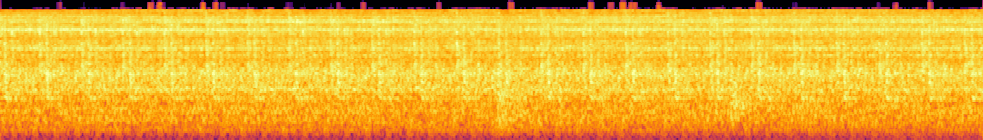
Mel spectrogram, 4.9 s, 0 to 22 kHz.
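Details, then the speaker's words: 1948 Chevy stovebolt inline six, first run since 1989: steady even idle, light regular valvetrain tick over a smooth note; vacuum and oil pressure slightly low, owner suspects carburetor or intake bolts; normal idle. "man she's just purring away yeah [Applause] looks a little low but we do have pressure man it runs good"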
